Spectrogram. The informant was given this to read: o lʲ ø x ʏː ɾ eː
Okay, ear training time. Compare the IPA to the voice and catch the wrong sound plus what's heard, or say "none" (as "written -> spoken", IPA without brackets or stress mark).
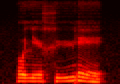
ʏː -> yː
